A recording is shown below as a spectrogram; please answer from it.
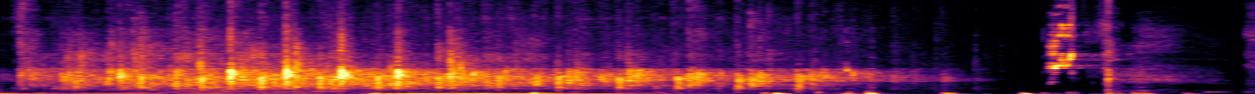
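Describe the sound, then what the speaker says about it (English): Dense audience applause at a Korea-US industry and technology cooperation forum fills the first few seconds, then thins out and gives way to a voice with some handling noise. "Please welcome him with a big round of applause."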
